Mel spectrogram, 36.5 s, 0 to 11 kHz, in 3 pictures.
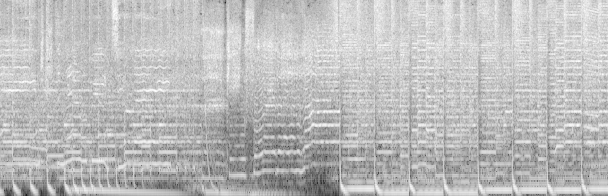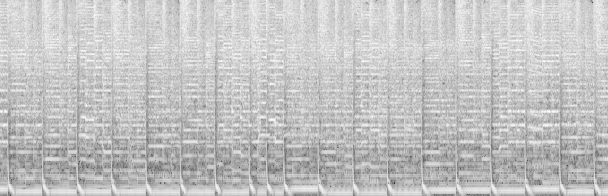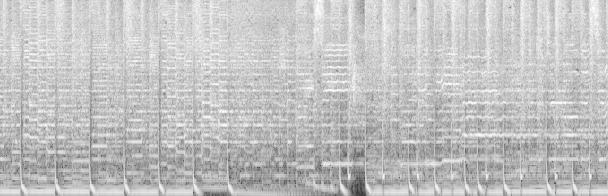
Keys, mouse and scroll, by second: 0.5 scroll down 2, 0.7-1.3 scroll up 2, 1.3-2.4 shift+middle drag, 2.4 click, 3.0 middle click, 3.3-6.0 drag, 6.0-7.5 middle drag, 7.5 click, 7.8 shift+a, 11.0-13.1 drag, 13.1-14.5 middle drag, 14.5 click, 15.8-17.3 drag, 17.3 middle click, 18.2 scroll down 2, 18.4 scroll up 3, 18.7-20.2 middle drag, 20.2-21.7 drag, 21.7 shift+a, 24.0-28.4 drag, 28.8-30.0 drag, 30.6-32.6 drag, 33.6 scroll down 2, 33.9-34.4 scroll up 2, 35.6-36.4 drag.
